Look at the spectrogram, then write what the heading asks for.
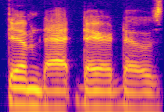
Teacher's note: we tend to say things like dropping our th's and they become a d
